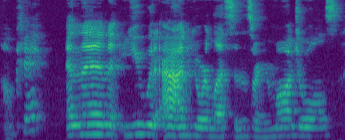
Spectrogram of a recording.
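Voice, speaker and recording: An online creator walks viewers through setting up a website in a casual screen-share tutorial, thinking aloud in a loose, halting way while clicking through the steps. The voice is mid-range and fairly bright, with fairly even intonation. It's recorded in an echoey room with faint ambience.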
